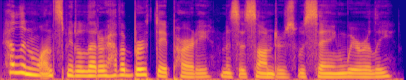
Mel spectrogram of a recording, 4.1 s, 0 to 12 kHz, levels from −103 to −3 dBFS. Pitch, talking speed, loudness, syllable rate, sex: 180 Hz, 220 wpm, -20 LUFS, 5.6 syllables/s, female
